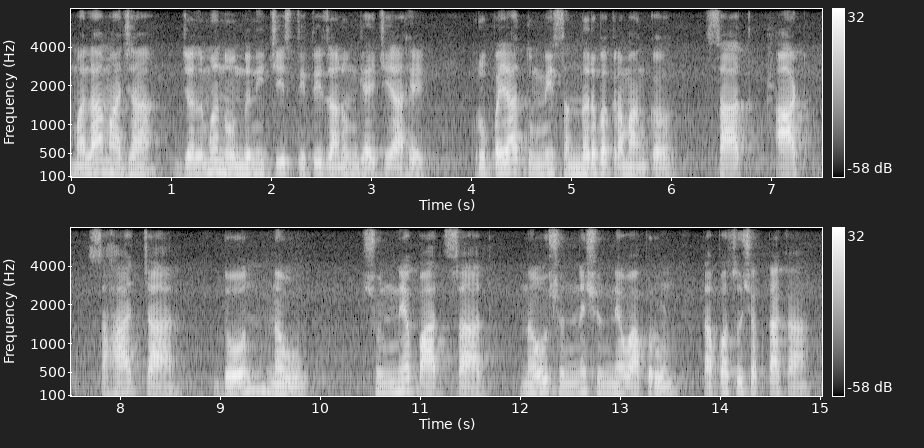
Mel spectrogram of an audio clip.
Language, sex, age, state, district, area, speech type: Marathi, male, 18-30, Maharashtra, Ratnagiri, rural, read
